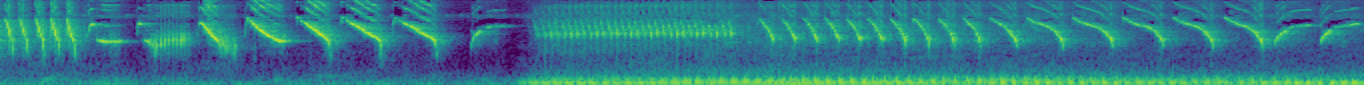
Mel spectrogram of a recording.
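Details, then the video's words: Canary song recorded to teach young birds: quick falling chirps and whistles, a short buzzy rattle, then long runs of repeated sweeping notes over a steady low mechanical hum. "Suara Burung Kenari ● Masteran Kenari Paud Belajar Bunyi | Kenari Gacor Cuit Cuit Panjang"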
